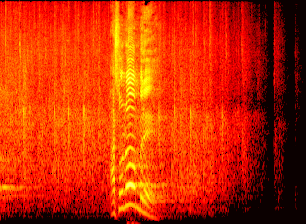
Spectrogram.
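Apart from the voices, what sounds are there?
audience clapping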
